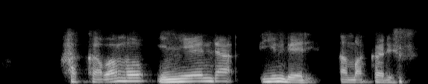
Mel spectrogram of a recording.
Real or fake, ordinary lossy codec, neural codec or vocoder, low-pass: fake; Opus, 16 kbps; codec, 16 kHz, 1.1 kbps, Voila-Tokenizer; 5.4 kHz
